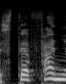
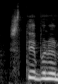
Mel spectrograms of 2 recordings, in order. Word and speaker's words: Stephen: 이건 스티븐이라고 발음해 스테판이 아니라 스티븐입니다. 자, 우리 meet Stephen 명령문이죠. 스티븐을 만나세요 그 뜻이에요.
